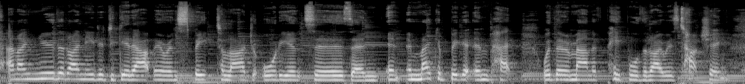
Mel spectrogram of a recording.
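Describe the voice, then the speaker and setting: A woman, an author and trainer, giving an upbeat, energetic testimonial. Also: mid-range voice, fairly quick, few pauses, music in the background. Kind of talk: testimonial to camera.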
